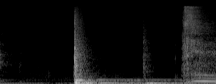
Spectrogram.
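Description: Breathy bursts of a man's laughter: a sudden burst about three-quarters of a second in and a hissing exhale near the end, over a faint low hum.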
